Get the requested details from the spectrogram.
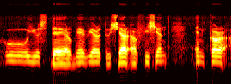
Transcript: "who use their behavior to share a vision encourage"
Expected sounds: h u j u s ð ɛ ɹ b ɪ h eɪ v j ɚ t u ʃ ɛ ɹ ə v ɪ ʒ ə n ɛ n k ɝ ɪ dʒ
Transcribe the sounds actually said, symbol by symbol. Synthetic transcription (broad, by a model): h u j u s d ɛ ɹ b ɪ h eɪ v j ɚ t u ʃ ɛ ɹ ə f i ʃ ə n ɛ n k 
